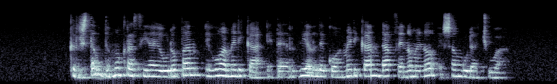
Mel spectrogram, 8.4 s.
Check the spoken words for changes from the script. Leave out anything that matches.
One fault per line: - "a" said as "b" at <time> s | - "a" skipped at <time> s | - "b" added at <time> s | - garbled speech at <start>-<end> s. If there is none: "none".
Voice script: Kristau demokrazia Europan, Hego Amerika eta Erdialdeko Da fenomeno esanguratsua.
- "Amerikan" added at 5.1 s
